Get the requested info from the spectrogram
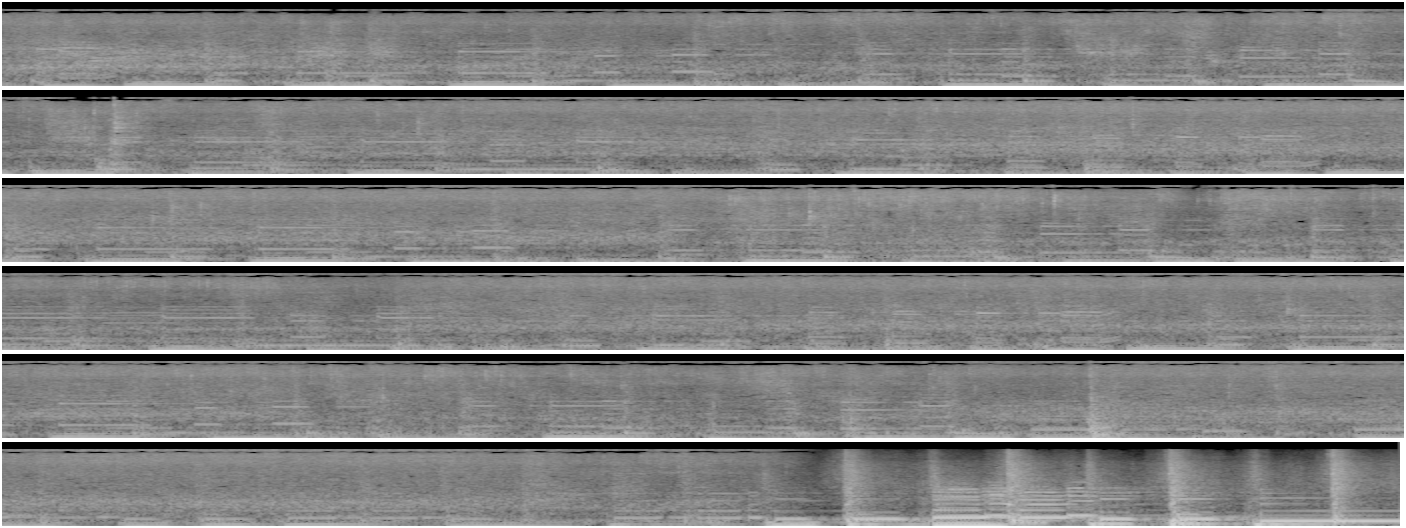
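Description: Background music with a repeating bass line over the steady hiss of a handheld shower head spraying water on a dog in a bathtub. Near the end the music turns louder.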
